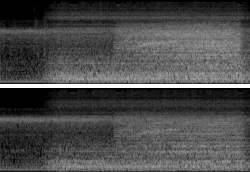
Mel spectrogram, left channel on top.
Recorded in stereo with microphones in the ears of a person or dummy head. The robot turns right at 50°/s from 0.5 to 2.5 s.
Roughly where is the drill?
Ahead.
